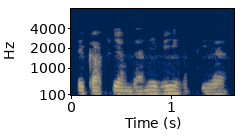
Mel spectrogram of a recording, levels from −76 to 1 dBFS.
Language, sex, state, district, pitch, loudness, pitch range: Hindi, male, Bihar, Gaya, 115 Hz, -24 LUFS, 115-130 Hz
